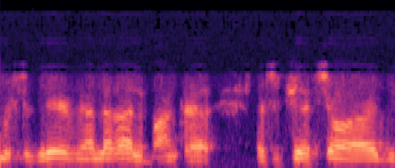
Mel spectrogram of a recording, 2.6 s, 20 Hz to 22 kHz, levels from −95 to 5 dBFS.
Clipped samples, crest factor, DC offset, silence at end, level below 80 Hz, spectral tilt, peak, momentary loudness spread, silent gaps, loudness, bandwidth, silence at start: under 0.1%; 14 dB; under 0.1%; 0 s; -64 dBFS; -6.5 dB/octave; -2 dBFS; 8 LU; none; -17 LUFS; 4.9 kHz; 0 s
